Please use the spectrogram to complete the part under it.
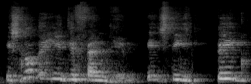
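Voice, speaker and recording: Exasperated man ranting in a high, echoey voice. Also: huge pitch swings, normal speed. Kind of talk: heated football fan debate. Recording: roomy echo, noisy background.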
